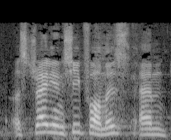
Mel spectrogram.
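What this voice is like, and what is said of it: Poor put-on Australian accent. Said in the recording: “that's my worst attempt at an Australian accent.”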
